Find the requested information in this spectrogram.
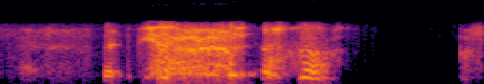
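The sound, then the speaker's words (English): One person coughs and clears their throat in a few rough, harsh bursts of uneven length, the longest near the middle. Quiet pauses come between them, and a faint trailing sound follows at the end. “and I slowly cough my brains out and die”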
